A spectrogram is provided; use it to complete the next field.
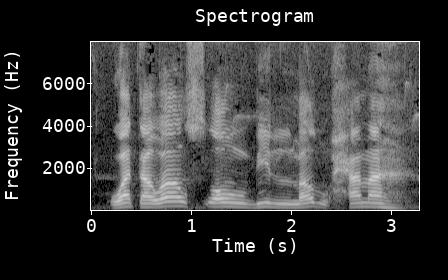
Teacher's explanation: Ra-nya tebal karena sukun didahului oleh huruf yang dibaca fathah.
